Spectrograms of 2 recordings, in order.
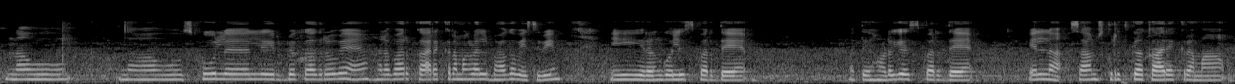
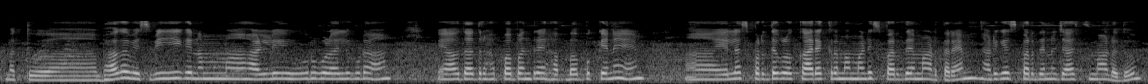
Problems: background sounds at intervals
